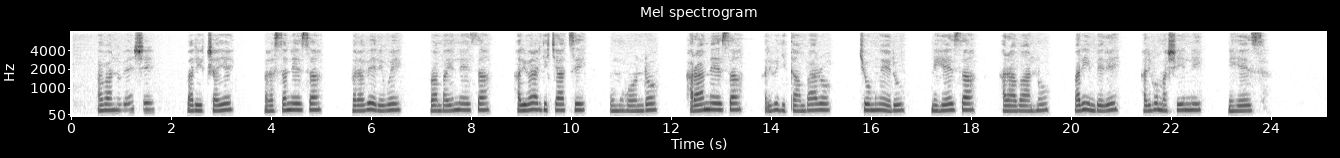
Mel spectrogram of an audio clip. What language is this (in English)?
Kinyarwanda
